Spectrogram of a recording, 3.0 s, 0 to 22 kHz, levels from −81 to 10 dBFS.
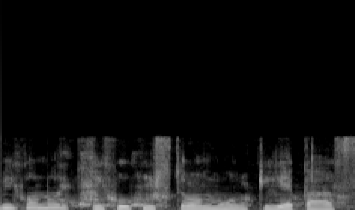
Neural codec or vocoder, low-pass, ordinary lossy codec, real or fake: codec, 16 kHz, 4.8 kbps, FACodec; none; none; fake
